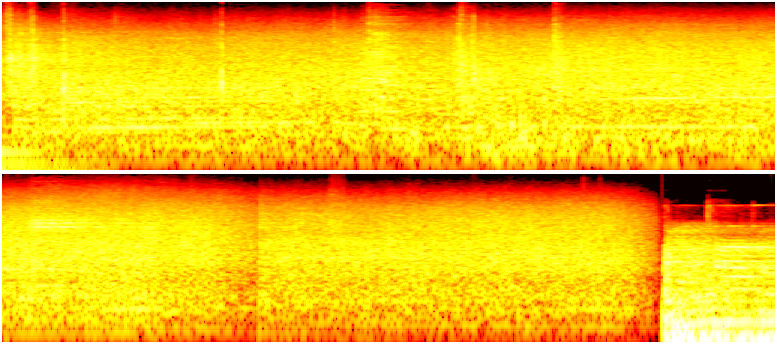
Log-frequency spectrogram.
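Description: Steady hiss of rain on a wet city street, with faint music underneath. Near the end a song's heavy, deep beat cuts in loudly.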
